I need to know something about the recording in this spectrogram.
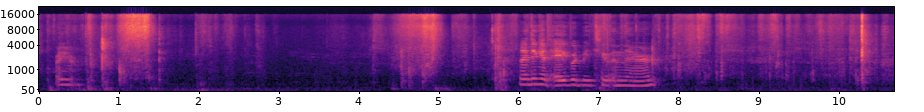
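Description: Paper sheets rustle and slide as they are handled.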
